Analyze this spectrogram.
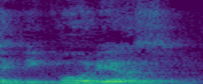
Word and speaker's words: epicúreos: igual que nosotros, y los epicúreos, el acento en la U, y ahí es donde Pablo fue difamado, despreciado, fue juzgado insensatamente, ¿sí?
